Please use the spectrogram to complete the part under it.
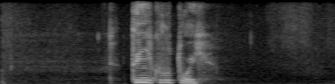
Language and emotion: Russian, angry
